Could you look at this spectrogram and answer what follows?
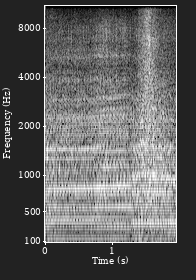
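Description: Vehicle engine droning steadily while driving in PUBG, a loud continuous hum that shifts pitch partway through as the motor changes speed.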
